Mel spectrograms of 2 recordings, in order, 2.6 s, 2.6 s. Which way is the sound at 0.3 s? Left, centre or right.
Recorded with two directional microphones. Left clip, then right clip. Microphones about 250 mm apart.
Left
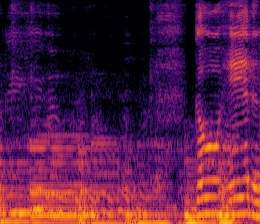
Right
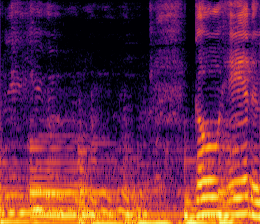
Right.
